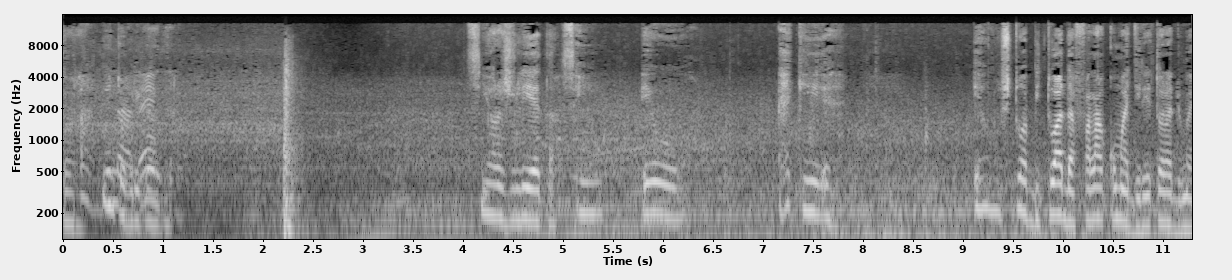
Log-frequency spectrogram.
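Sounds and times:
speech: 0.0s - 1.3s, 4.2s - 6.4s, 7.2s - 7.9s, 9.1s - 11.2s
car engine rumbling as the car drives toward the city: 0.0s - 11.2s
car door shutting with a solid thump: 2.2s - 2.6s.

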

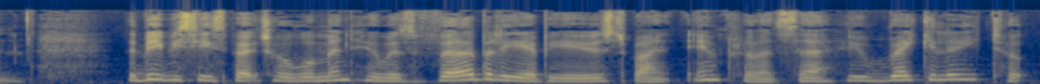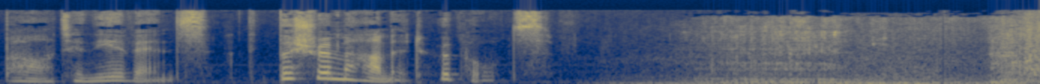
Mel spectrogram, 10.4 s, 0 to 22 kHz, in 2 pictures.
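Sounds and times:
speech: 0.3s - 8.0s
digital gift lion roar sound effect: 8.2s - 10.3s.

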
